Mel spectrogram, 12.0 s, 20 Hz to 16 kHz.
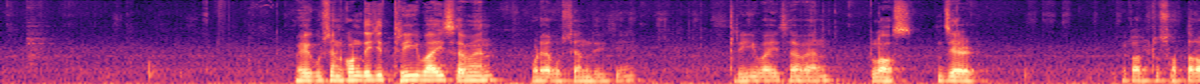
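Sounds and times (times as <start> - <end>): marker writing on whiteboard: 1.0 - 2.7, 5.8 - 8.8, 9.7 - 12.0.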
